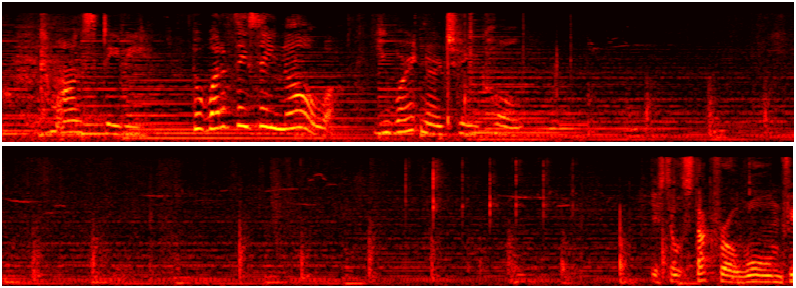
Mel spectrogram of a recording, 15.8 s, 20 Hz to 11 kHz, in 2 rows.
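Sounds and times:
speech: 0.5 - 5.3, 14.6 - 15.8
horse hooves clopping walking into a stable: 3.2 - 15.8.

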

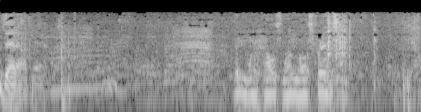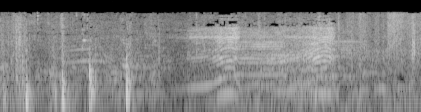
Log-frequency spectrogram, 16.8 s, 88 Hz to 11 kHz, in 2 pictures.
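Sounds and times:
speech: 0.0 - 0.8, 4.7 - 7.1
cow mooing: 0.8 - 2.5, 3.4 - 4.4, 11.9 - 16.6
sharp irregular knocks and clatters: 6.5 - 11.2.

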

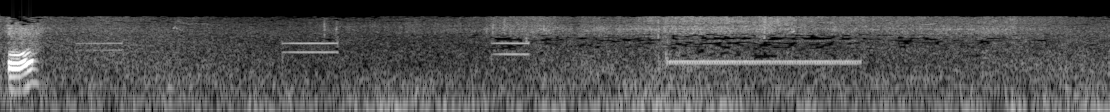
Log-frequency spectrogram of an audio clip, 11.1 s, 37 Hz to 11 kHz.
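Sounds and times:
constant hiss of noise: 0.0 - 11.0
speech: 0.1 - 0.5
longer steady telephone tone: 0.1 - 1.3, 2.8 - 3.4, 4.9 - 5.3, 6.6 - 8.6
touch-tone beeps of a phone number being dialed: 0.8 - 1.3, 2.8 - 3.4, 4.9 - 5.3, 6.6 - 8.6.

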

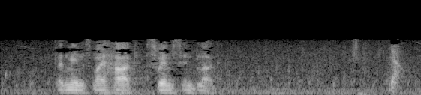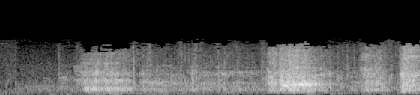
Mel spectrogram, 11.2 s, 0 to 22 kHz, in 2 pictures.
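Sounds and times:
speech: 0.8 - 3.0
Bengal tiger roaring: 6.0 - 11.2.

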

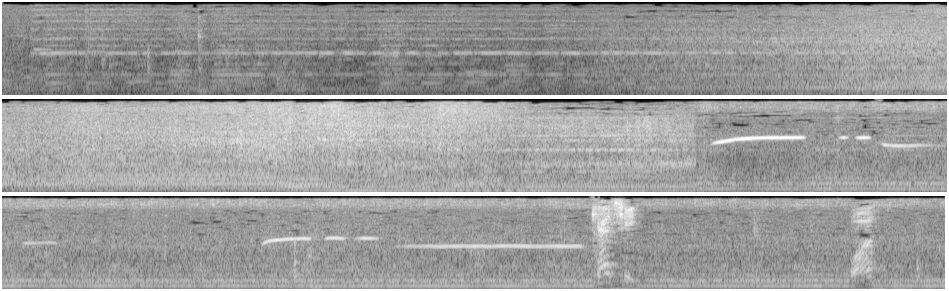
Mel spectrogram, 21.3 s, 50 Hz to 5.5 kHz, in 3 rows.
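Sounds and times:
hum: 0.0 - 21.2
low engine rumble: 0.0 - 21.2
person whistling a slow wandering tune: 12.3 - 15.0, 16.1 - 18.6.

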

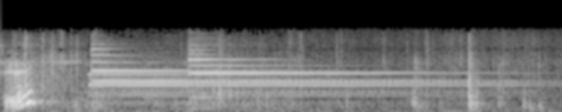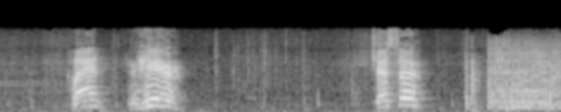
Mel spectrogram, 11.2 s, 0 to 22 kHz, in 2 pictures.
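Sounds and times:
speech: 0.0 - 0.6, 6.3 - 7.5, 9.4 - 9.9
two-tone doorbell chime: 0.9 - 5.4.

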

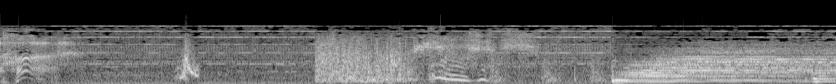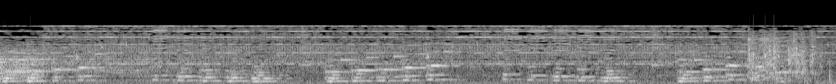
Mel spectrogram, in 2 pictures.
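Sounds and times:
loud school bell chime playing a melodic tune: 0.0 - 3.3, 4.4 - 16.7
speech: 4.7 - 5.3, 8.1 - 9.2, 9.9 - 16.4
brief noisy burst: 6.1 - 12.7.

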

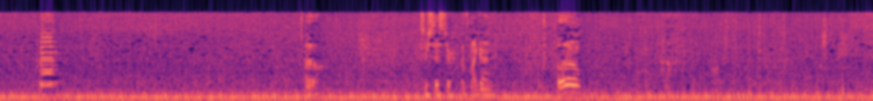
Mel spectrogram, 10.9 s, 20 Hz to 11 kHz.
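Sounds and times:
steady low engine rumble: 0.0 - 10.9
car horn honk: 0.4 - 0.9
speech: 3.8 - 4.1, 5.3 - 6.4, 7.0 - 7.4.

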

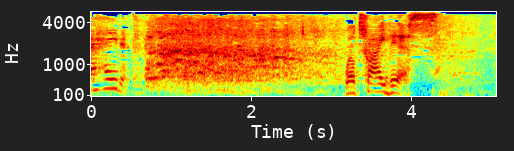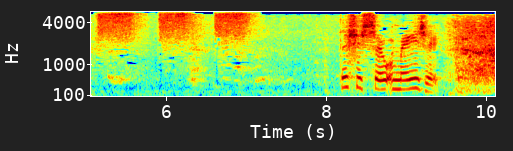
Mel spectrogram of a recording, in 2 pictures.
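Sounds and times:
speech: 0.0 - 1.0, 3.2 - 4.5, 8.2 - 10.0
laughter: 0.6 - 3.3, 6.4 - 7.7, 9.5 - 10.1
hairspray hissing from an aerosol can: 5.1 - 7.2.

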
